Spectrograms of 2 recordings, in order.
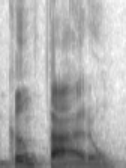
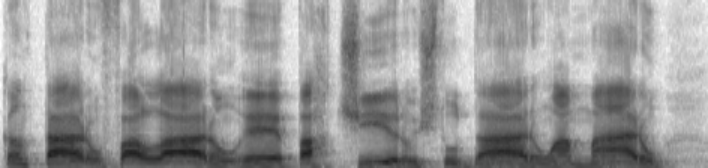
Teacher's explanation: Repare que cantaram, se eu tirar o M e botar tio e ó, vai ficar cantarão. Então, este M, cantaram, representa foneticamente, no som, um O, aqui representado pelo W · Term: ditongo fonético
